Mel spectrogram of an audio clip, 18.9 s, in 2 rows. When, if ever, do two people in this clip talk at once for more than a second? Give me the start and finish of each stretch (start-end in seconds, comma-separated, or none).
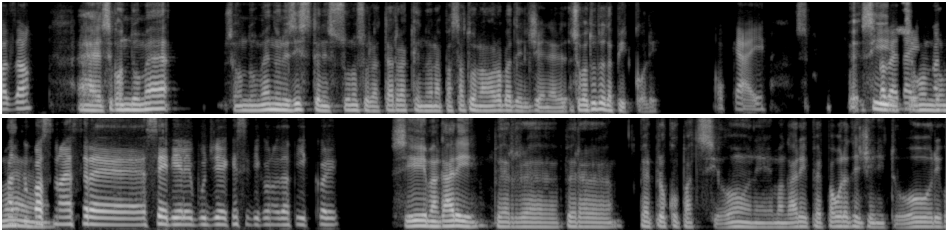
8.7-9.9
